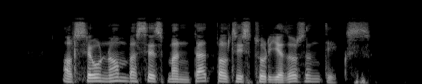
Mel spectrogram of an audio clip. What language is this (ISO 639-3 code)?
cat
